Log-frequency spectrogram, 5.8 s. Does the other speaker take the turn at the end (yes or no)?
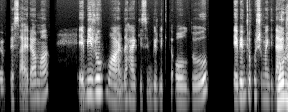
yes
